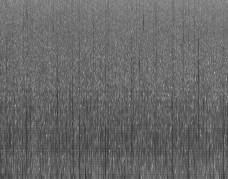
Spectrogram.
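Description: Steady rain pattering on a tent, a dense hiss broken by countless quick, irregular drop taps at an even, fairly soft level, with no voices.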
